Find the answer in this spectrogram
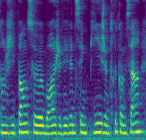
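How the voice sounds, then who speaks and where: A woman speaks at a moderate pace with a somewhat breathy voice. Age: 30s. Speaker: podcast host and coach. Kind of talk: personal podcast monologue. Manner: hesitant, many fillers.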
